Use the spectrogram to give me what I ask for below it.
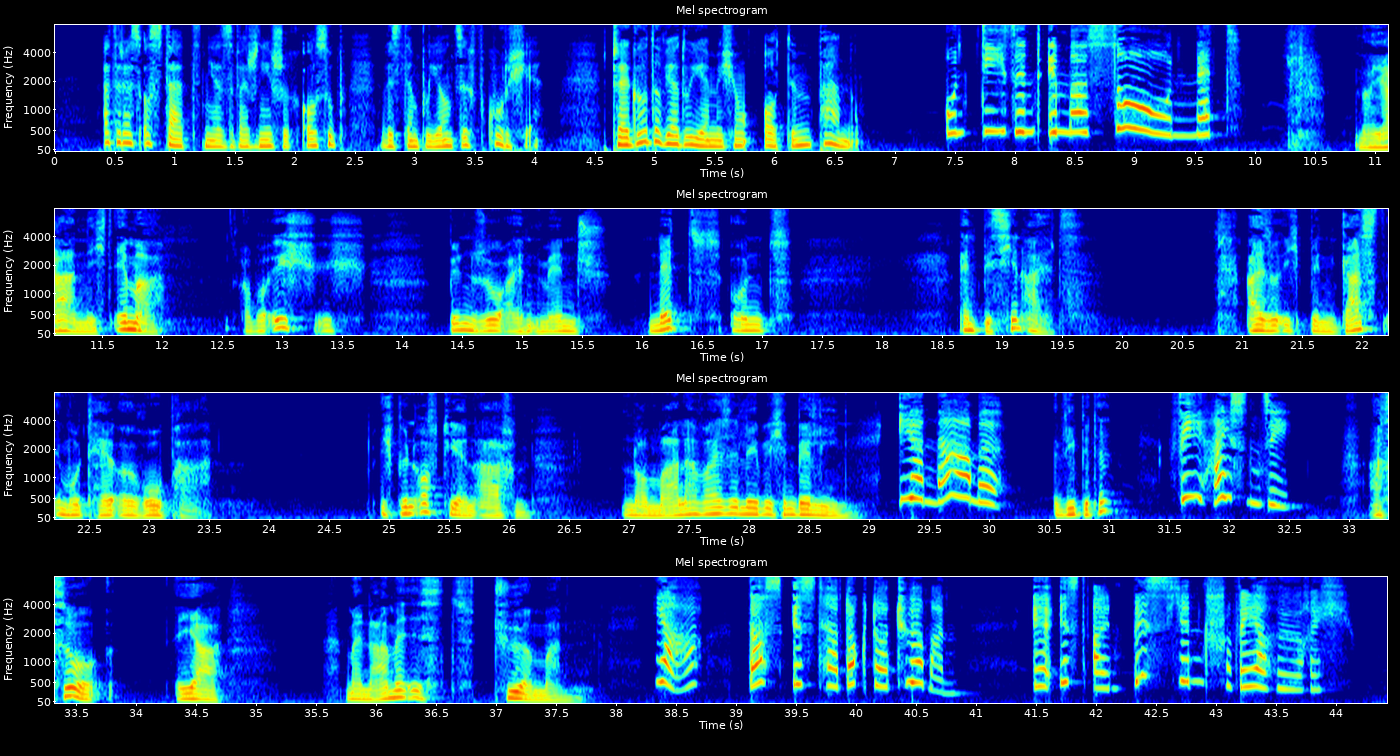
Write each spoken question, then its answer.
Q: Czego dowiadujemy się o tym panu?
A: To doktor Türmann, częsty gość w hotelu Europa.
